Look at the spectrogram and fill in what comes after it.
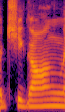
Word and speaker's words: Qigong: And I either do a Qigong that Paulette has taught me.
